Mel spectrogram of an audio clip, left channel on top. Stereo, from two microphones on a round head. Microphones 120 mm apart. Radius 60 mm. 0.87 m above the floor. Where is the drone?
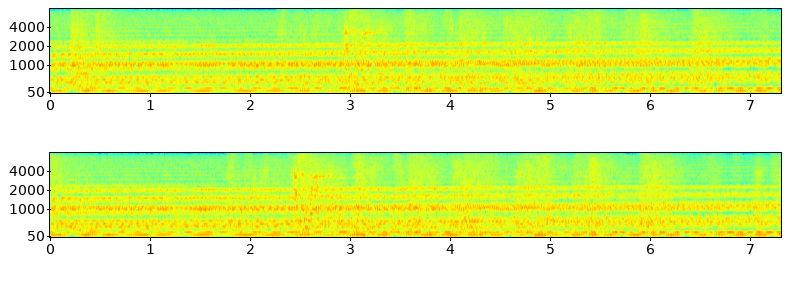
5° left (ahead or behind); by 7.3 s 20° left (ahead or behind).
